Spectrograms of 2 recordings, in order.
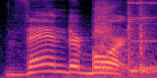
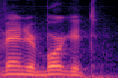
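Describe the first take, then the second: First: The name ends in a single syllable, 'bort'. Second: The name ends in two syllables, 'borget'. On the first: The speaker calls it right. "I think that's a solid pronunciation of Vanderbort" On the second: The speaker calls it wrong. "It's not Vanderborget. It can't be that"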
